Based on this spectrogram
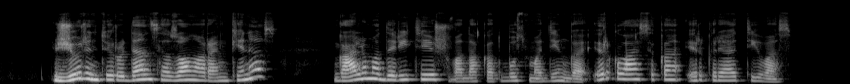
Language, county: Lithuanian, Kaunas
